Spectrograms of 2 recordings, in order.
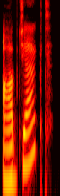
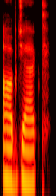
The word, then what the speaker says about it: object: Think about the words present, a gift, and present, to give, or object, a thing, and object, to disagree.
